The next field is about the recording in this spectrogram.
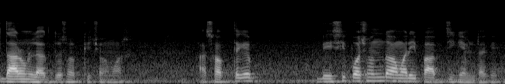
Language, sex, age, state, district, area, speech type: Bengali, male, 18-30, West Bengal, Kolkata, urban, spontaneous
